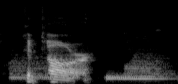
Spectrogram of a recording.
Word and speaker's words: Cottar: And that's him right there, Charles Qatar. Oh, that's your train, isn't it? And it's spelled Cottar, and that picture was taken in 1910.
